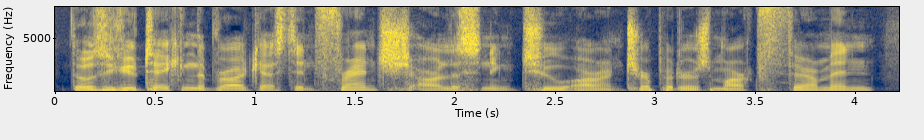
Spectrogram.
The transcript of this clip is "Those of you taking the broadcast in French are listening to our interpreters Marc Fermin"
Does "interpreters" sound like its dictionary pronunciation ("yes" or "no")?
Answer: yes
